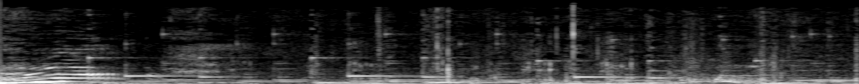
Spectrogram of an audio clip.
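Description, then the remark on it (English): A lion lets out a loud roar that swells upward at the start, followed by sustained deep rumbling tones that continue throughout with no talking. “Some lion you bought.”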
